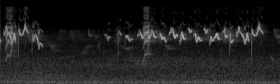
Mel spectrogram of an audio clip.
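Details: Ultramarine grosbeak squaring off against its reflection, producing fast bursts of twisting high whistles, a gap, then a longer rapid string of warbled notes punctuated by sharp clicks.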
